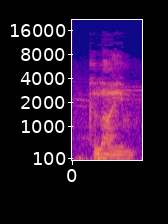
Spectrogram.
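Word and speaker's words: climb: بتعامل في النطق كافيهات كلمه هنا البي ما اتنطقتش الام هي اللي اتنطط فانا بتعامل بحرف ايه الام كلاين كلايم كلايم يبقى انا بتعامل بالصوت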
